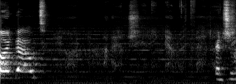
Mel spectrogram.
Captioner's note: eerie whispers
